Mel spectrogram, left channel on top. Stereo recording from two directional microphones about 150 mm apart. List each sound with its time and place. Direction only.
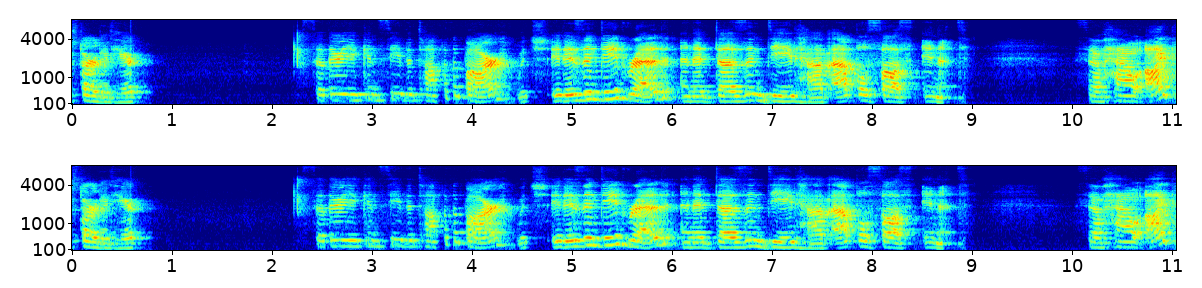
0.0 s a woman's voice: 25° left (ahead or behind)
2.1 s a woman's voice: 25° left (ahead or behind)
10.1 s a woman's voice: 25° left (ahead or behind)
